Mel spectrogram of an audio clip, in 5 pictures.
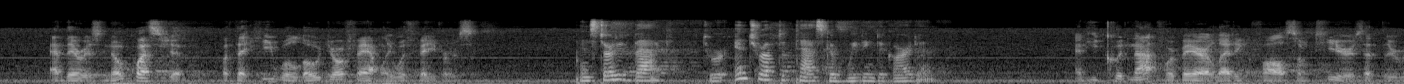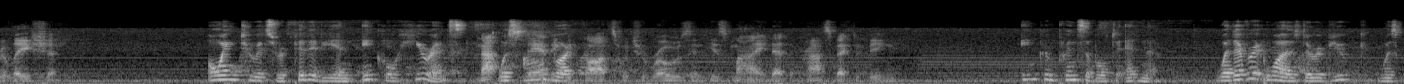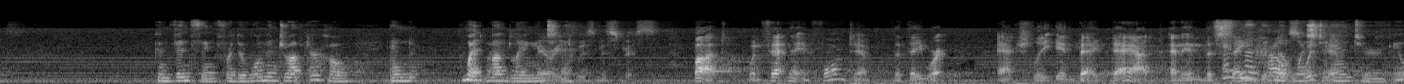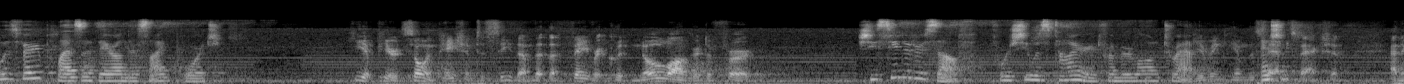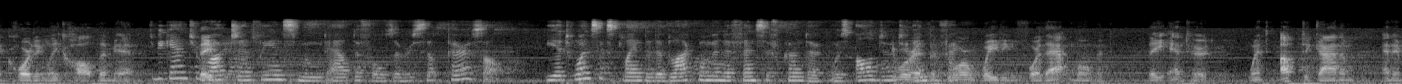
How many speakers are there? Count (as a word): two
